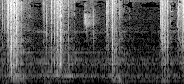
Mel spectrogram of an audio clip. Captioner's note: sounds of a dragon fly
